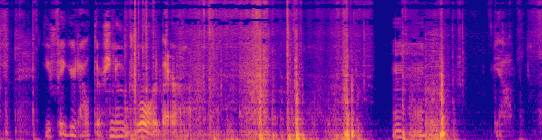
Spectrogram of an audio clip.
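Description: A plastic bin is shifted and scraped over carpet.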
